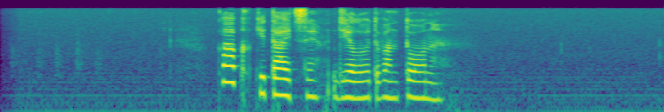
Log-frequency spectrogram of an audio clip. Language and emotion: Russian, sad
